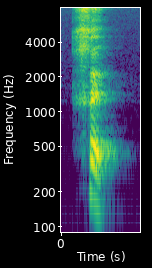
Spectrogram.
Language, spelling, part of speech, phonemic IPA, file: Dutch, ge, pronoun, /ɣə/, Nl-ge.ogg
- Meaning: unstressed form of gij (“you”)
